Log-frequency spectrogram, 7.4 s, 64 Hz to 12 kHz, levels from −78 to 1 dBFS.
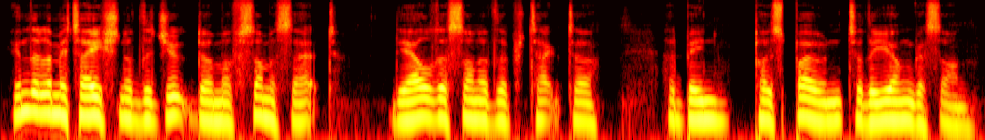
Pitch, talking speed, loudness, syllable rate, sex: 140 Hz, 170 wpm, -18 LUFS, 5.5 syllables/s, male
